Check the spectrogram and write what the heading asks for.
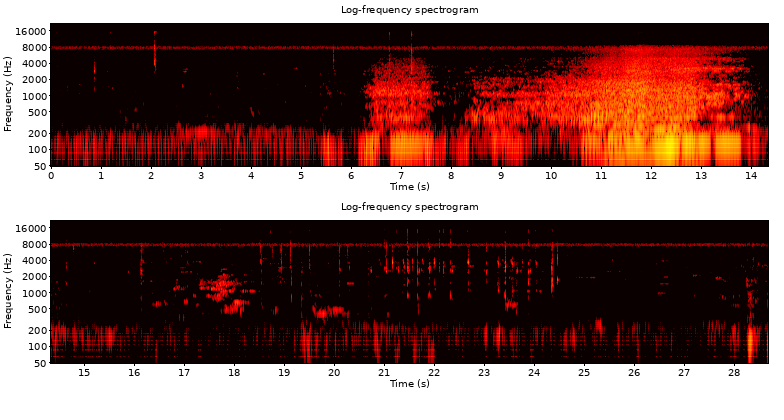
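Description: A whooshing noise swells up, peaks about halfway through and fades out over a few seconds, after a shorter swell just before it. Then come many light clicks and taps of plastic knapsack-sprayer pump parts being handled.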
